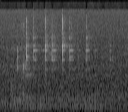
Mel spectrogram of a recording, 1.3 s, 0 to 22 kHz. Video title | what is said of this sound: Glock 17 Gen 5 Cleaning: Field Strip, Clean & Reassemble | shake it back and forth and you should hear that firing pin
